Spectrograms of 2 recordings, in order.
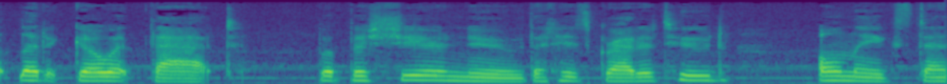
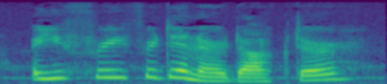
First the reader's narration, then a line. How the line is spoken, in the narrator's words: Garrick asked, smiling warmly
